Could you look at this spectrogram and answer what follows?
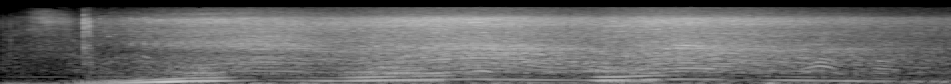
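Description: A car engine revs up loudly, then its pitch wavers through a couple of rises and falls before easing toward a steadier idle.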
